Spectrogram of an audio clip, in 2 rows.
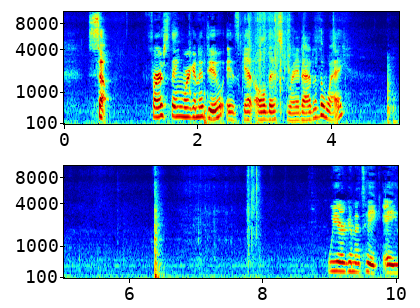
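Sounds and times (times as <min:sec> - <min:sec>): items knocking on stone countertop: 0:04.8 - 0:05.1.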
